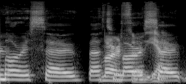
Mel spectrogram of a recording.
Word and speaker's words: Morisot: And Bertha Monso. Is that how you pronounce her? – Morisot. Yeah. So she was actually she was radical for the 19th century.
